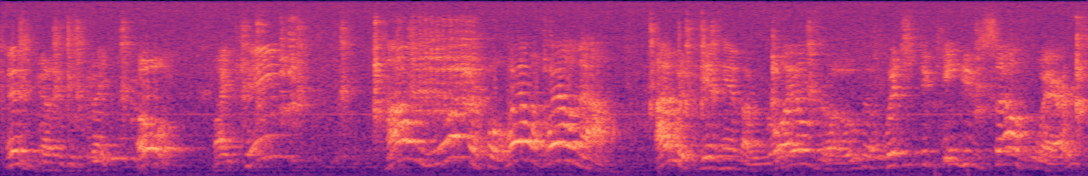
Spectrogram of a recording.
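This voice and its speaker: Vain, stammering puppet villain, high-pitched and swooping. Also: male voice, huge pitch swings, slow, heavily acted. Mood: gleeful, scheming. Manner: stammering, self-muttering, exclamatory. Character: vain, scheming male royal adviser puppet, blustering and flustered. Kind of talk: amateur comic puppet show acting. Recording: echoey hall from far off, dull, noisy.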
